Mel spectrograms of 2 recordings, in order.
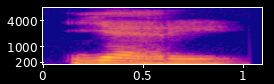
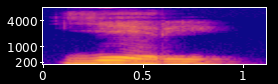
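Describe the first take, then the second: First: The E vowel is open. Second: The E vowel is closed. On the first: This is the standard pronunciation. "la pronuncia ufficiale è ieri" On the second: This is how it is said in Milan. "a Milano si dice ieri, ieri, con la E chiusa"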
